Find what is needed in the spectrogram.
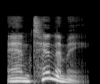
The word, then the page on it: antinomy: British English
